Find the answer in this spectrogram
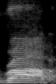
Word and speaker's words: Robb: Guys, and if you want to become a sponsor, you can reach out to Robb, R-O-B-B, 2 B's. The second B is silent.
